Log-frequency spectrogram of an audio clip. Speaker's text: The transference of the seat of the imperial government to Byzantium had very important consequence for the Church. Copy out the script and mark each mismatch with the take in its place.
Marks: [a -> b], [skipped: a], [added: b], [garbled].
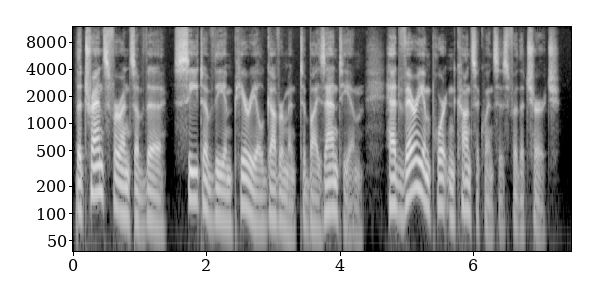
The transference of the seat of the imperial government to Byzantium had very important [consequence -> consequences] for the Church.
